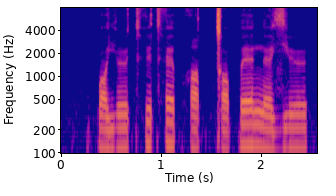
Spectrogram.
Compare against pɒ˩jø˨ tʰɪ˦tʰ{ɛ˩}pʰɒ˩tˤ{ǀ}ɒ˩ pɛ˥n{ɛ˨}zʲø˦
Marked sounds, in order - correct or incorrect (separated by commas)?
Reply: incorrect, correct, correct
